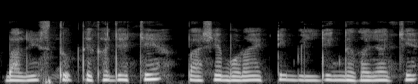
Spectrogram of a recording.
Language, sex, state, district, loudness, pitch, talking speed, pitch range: Bengali, female, Assam, Hailakandi, -15 LUFS, 200 Hz, 145 wpm, 190-210 Hz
